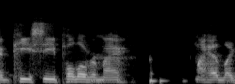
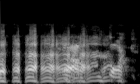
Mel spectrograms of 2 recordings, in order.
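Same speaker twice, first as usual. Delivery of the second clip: laughing dismay; 4 semitones higher, 6 dB louder than usual. Retold or imitated. Caught by recruiter, laughing.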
